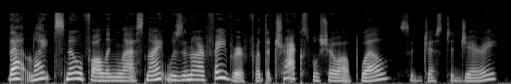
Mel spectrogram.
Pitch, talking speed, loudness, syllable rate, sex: 205 Hz, 225 wpm, -22 LUFS, 5.0 syllables/s, female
